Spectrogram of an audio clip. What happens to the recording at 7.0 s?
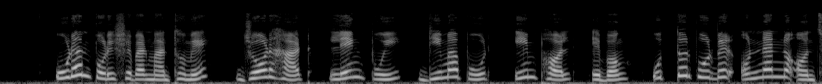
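At 7.0 s the speech has the same damage it carries from start to finish: nothing survives above about 11.6 kHz, and the upper band sounds breathy and grainy. That's likely Bluetooth LC3 compression. The transform codec throws away much of the top spectrum and pads it with shaped noise, and the artefacts here fit 10 ms frames at a modest bitrate, somewhere around 48 kbps.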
